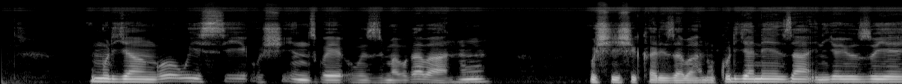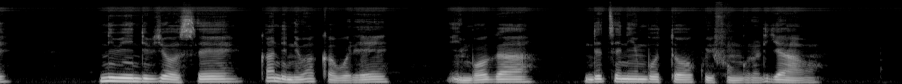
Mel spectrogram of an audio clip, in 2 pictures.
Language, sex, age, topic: Kinyarwanda, male, 18-24, health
